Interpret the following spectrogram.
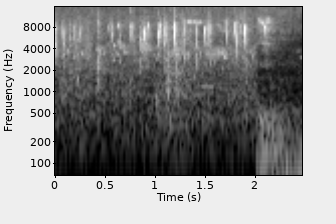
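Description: Faint birds chirping, a few short high chirps scattered over a quiet background hiss.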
